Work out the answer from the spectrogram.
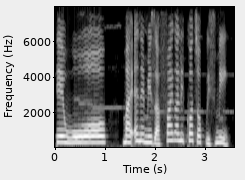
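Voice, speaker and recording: A woman's voice: very high-pitched, moderate pace, faint music behind, voice pushed up. A woman voicing a jealous, scheming young village woman in a folktale, dramatic and given to exclaiming. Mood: anguished wailing. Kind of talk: acted folktale dialogue.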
